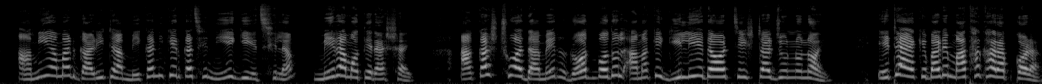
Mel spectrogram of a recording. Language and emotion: Bengali, angry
